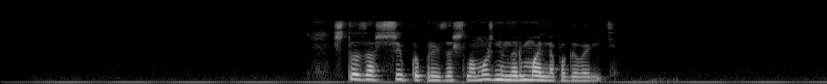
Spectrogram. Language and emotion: Russian, angry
